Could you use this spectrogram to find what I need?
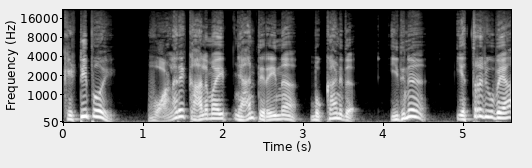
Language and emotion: Malayalam, surprised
